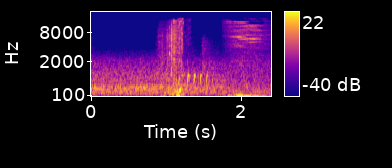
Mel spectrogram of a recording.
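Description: A short electronic chime sounds for a new message.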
